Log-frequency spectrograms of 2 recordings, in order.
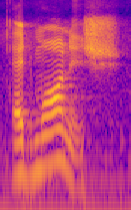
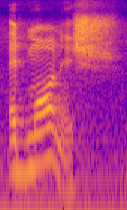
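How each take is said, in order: Both takes have the same delivery.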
